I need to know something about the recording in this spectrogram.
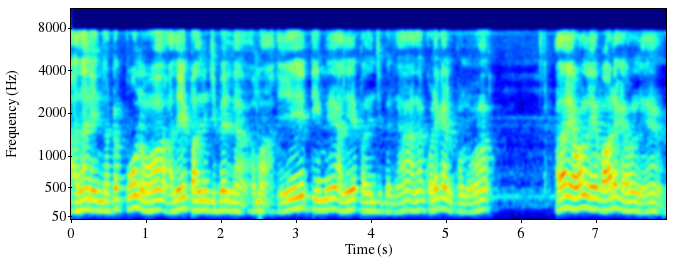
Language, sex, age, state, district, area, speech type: Tamil, male, 30-45, Tamil Nadu, Madurai, rural, spontaneous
